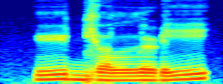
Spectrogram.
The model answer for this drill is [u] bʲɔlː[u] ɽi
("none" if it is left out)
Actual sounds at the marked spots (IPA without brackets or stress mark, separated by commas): y, ø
